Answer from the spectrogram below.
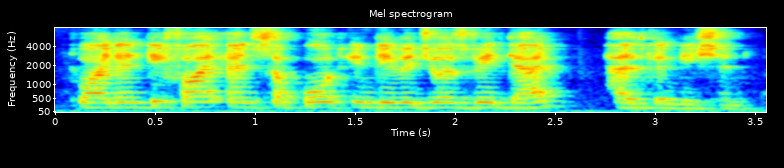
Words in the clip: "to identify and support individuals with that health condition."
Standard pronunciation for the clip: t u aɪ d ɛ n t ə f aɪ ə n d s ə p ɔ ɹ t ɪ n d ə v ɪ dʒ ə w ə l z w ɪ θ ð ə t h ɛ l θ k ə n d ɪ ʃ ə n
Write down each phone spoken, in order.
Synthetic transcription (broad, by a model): t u aɪ d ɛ n t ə f aɪ ə n d s ə p ɔ ɹ t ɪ n d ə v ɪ dʒ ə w ə l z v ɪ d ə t h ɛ l t k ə n d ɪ ʃ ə n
